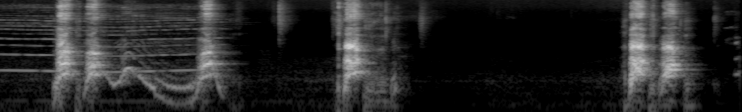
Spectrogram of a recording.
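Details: Dog reacting to the siren sound of a fire safety inspection: as the tonal siren fades, a pair of sharp barks, a wavering howl, another bark, then silence before two final barks.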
